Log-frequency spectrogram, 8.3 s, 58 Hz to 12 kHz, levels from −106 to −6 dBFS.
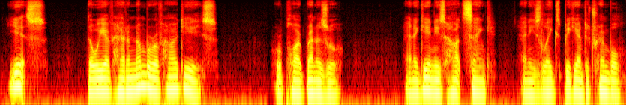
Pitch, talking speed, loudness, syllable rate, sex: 110 Hz, 165 wpm, -22 LUFS, 5.2 syllables/s, male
